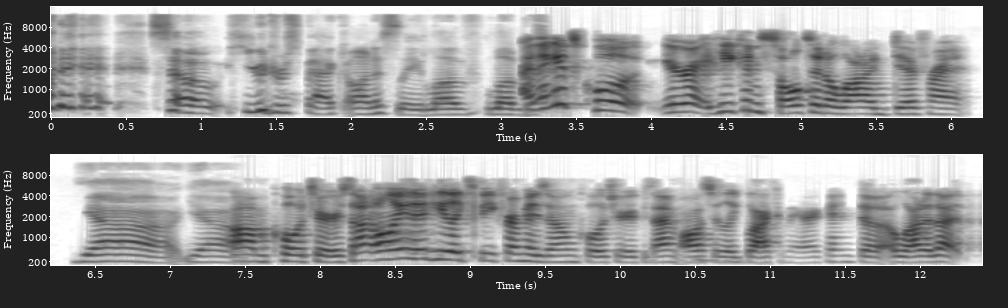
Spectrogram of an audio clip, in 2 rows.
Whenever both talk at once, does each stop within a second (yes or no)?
yes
